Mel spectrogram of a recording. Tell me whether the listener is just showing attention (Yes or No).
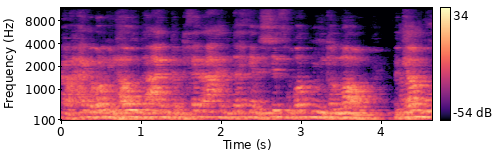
Yes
